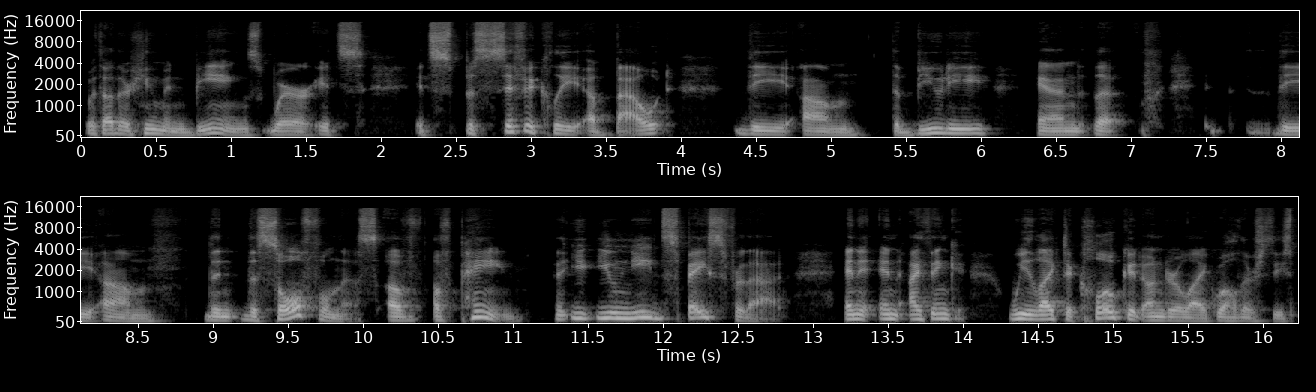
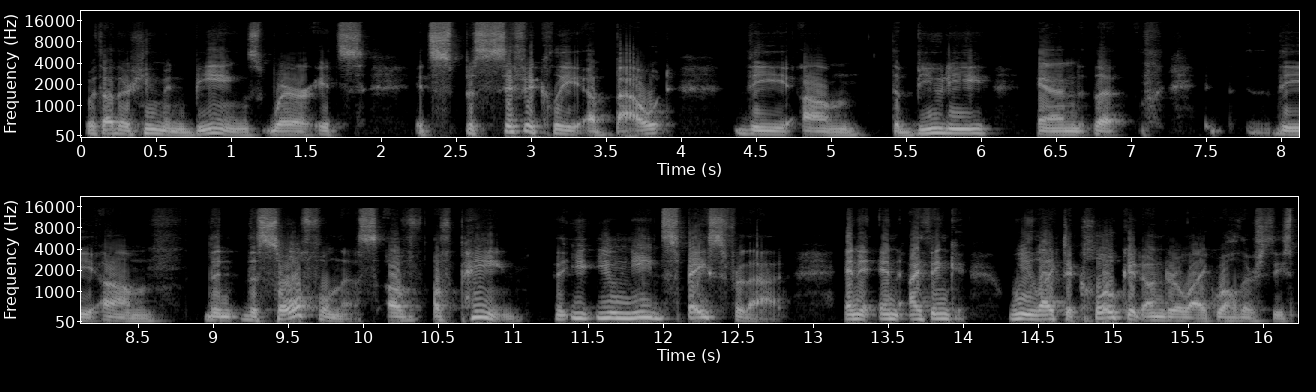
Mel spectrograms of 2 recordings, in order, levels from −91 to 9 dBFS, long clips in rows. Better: first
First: none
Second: distortion; slight; 10 dB below the speech

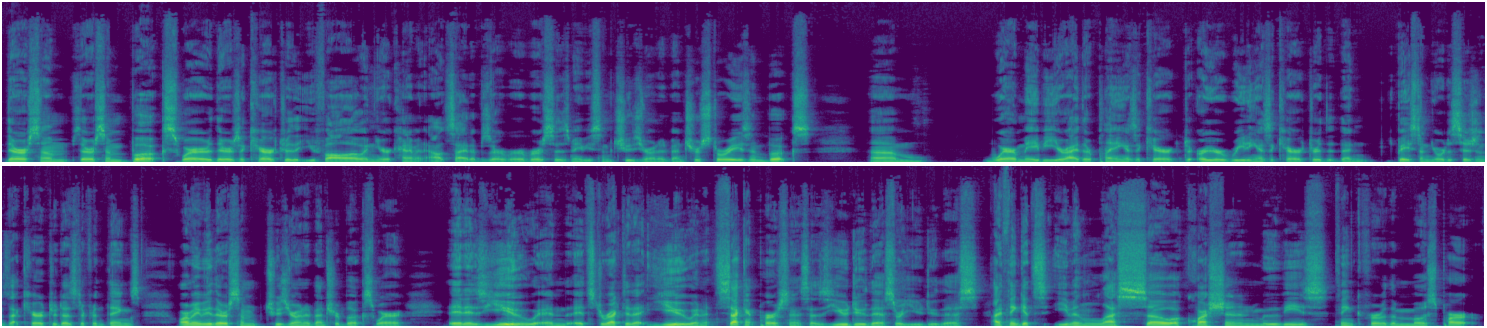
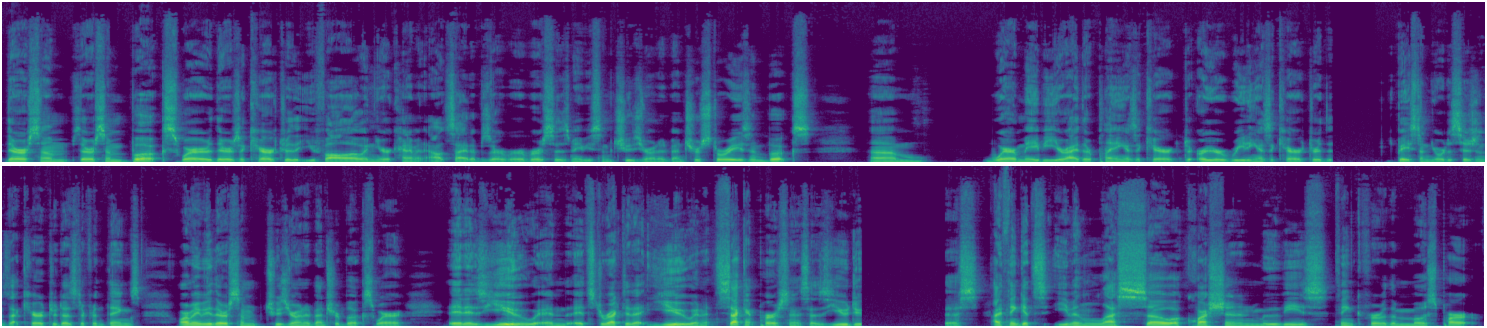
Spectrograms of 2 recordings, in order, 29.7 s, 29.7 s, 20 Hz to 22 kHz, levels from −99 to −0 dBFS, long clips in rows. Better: first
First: none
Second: audio cutting out; at 13 s and at 23 s for 1 s

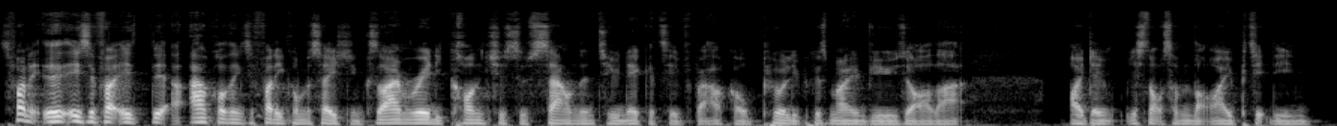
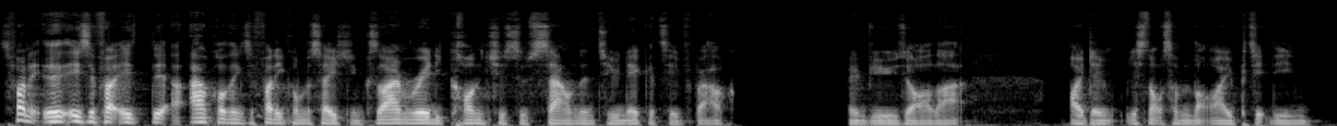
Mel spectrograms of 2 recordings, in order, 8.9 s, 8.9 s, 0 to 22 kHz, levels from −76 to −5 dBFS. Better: first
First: none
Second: audio cutting out; at 5 s for 1 s

